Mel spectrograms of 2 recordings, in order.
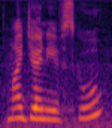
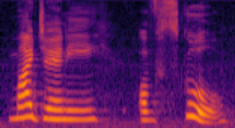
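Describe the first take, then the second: First: Said in the usual way. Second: Slow, louder words forced out through tears; choked up. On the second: Real, not acted. Telling the church about her school days, choking up. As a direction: push the words past a lump in the throat. Fighting tears mid sermon.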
